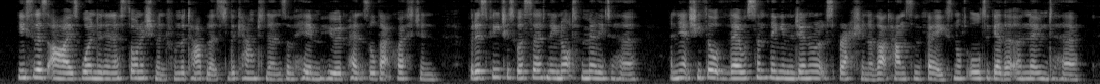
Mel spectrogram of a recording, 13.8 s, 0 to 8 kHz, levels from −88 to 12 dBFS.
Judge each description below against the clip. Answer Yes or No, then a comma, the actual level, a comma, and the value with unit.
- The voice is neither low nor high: No, high, 215 Hz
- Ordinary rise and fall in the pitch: No, narrow, 2.0 semitones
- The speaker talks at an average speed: No, fast, 210 wpm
